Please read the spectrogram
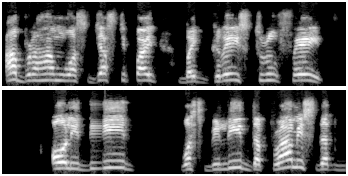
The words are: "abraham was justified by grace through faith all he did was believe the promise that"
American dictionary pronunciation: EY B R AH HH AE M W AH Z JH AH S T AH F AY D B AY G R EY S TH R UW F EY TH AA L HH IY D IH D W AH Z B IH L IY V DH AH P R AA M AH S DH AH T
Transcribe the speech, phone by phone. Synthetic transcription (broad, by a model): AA B R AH HH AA M W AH S JH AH S T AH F AY D B AY G R EY S T R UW F EY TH AA L HH IY D IH D W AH S B IH L IY V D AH P R AA M AH S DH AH T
